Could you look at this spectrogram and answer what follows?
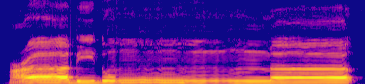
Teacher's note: میم مشدد ہے لہذا میم پہ غنہ ہوگا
